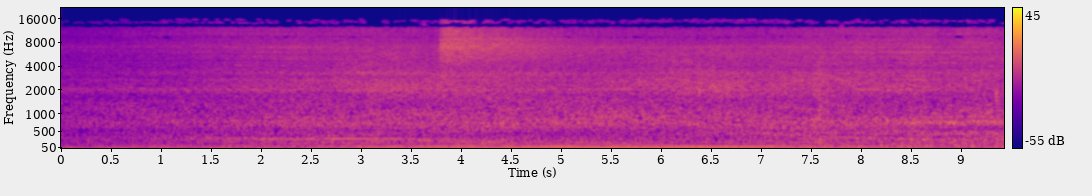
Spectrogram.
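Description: Class 158 diesel multiple unit approaching and passing close by on the platform line. Its engine drone grows louder over the first few seconds, and a sudden rush of wheel and air noise comes in about four seconds in as the train draws level and carries on past.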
